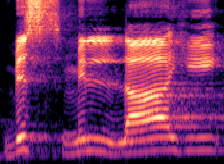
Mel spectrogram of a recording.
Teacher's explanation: لفظ اللہ کے لام سے پہلے یہاں زیر ہے، لفظ اللہ کا لام باریک پڑھا جائے گا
